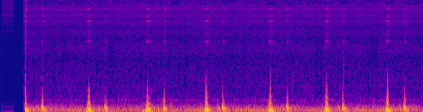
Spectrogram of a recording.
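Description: A heartbeat going lub-dub, slow and steady: seven paired low thumps, each pair a little under a second apart, over a low steady hum. It starts suddenly out of silence.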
